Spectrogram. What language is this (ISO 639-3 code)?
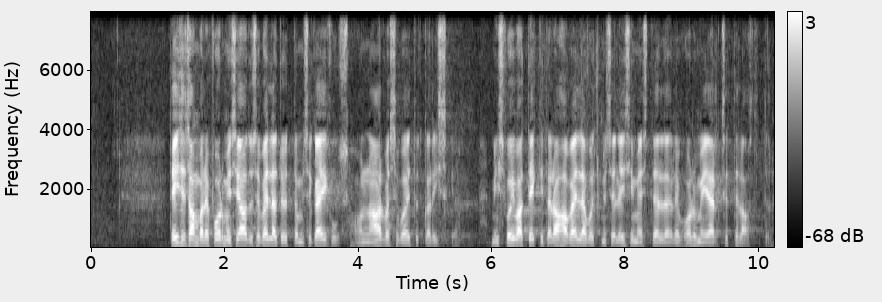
est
